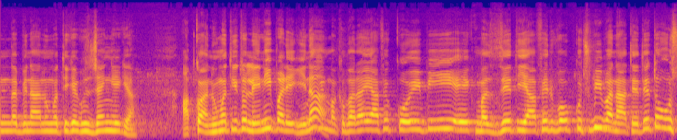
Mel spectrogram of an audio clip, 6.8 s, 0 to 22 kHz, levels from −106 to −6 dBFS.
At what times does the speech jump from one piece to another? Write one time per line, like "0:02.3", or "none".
0:03.3

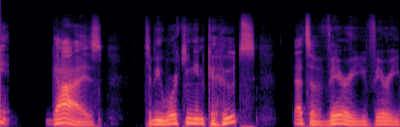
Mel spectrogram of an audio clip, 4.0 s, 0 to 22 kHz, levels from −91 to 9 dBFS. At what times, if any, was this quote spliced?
none

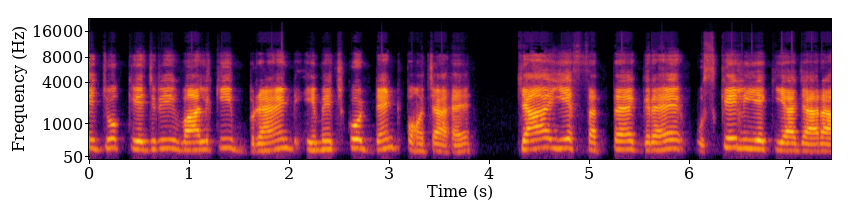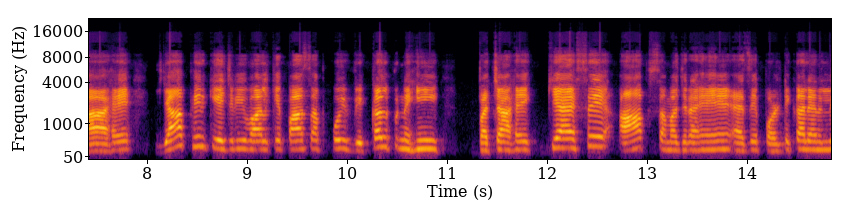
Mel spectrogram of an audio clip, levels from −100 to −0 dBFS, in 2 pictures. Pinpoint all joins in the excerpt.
none

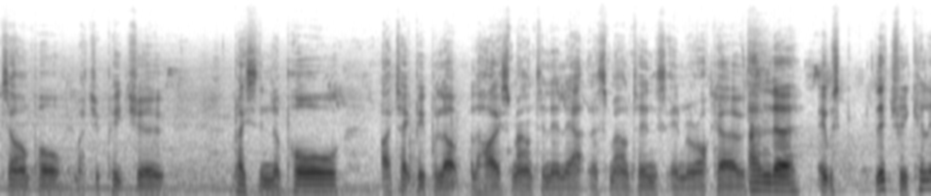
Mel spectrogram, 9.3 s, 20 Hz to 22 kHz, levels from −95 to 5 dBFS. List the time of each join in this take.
0:02.3
0:03.6
0:04.7
0:07.4

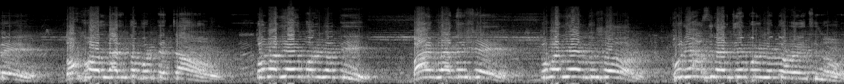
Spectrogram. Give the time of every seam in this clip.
none

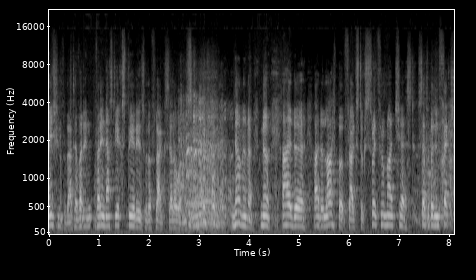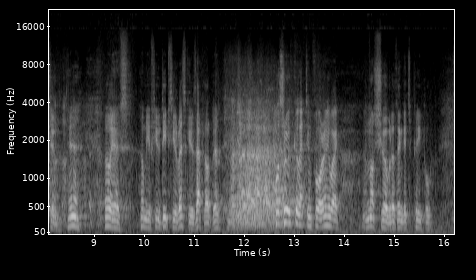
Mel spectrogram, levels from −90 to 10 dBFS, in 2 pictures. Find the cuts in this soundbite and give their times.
0:05.7

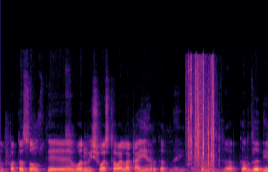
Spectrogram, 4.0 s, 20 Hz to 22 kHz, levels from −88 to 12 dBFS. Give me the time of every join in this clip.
0:03.1

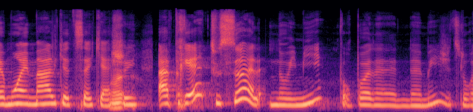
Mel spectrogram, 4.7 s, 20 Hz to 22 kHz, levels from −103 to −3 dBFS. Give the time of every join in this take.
0:01.5
0:02.7

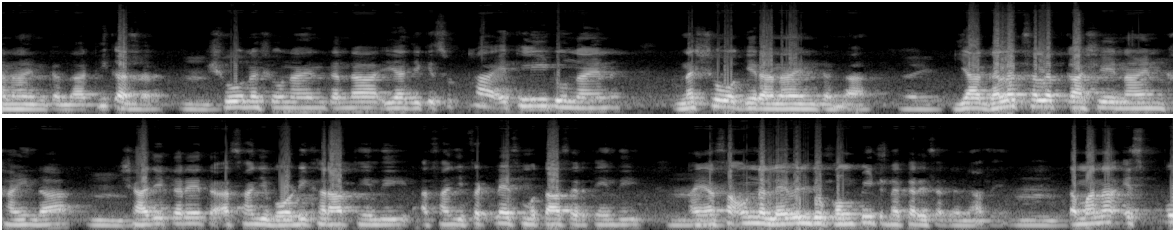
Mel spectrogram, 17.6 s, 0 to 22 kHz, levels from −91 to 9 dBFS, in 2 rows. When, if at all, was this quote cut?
none

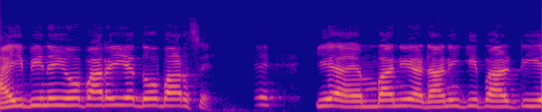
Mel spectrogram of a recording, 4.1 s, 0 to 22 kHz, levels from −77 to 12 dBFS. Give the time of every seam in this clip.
0:02.2

